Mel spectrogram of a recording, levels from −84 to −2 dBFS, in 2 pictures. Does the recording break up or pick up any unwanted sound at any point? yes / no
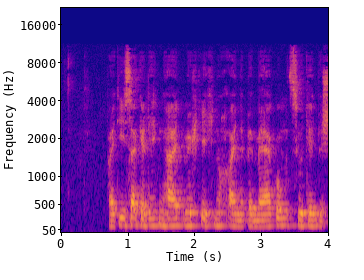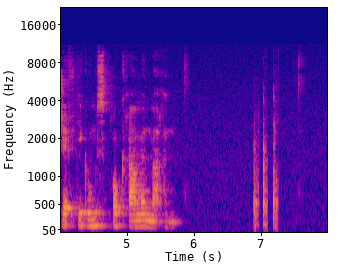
yes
